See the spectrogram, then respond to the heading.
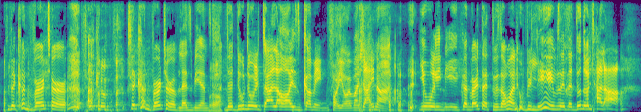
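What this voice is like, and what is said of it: Puts on an exaggerated accent. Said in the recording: “What accent was that?”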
